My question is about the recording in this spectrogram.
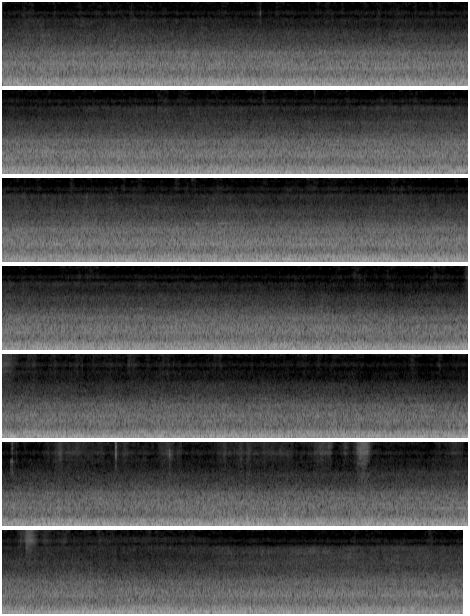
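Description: Steady road noise inside a car's cabin at highway speed: a continuous low rumble from the tyres and engine that holds an even level throughout.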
